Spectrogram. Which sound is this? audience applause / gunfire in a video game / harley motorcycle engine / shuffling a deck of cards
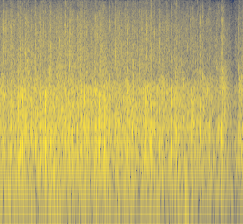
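audience applause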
